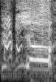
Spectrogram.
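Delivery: high excited call; excited yell. Retold or imitated. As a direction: shout it up high. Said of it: "I'm like".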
